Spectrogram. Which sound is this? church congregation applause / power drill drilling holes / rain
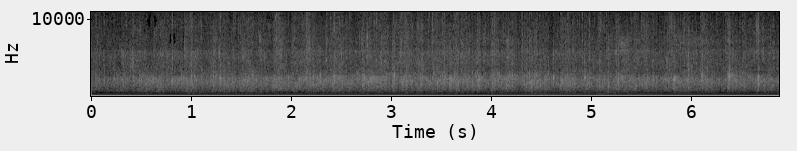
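church congregation applause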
